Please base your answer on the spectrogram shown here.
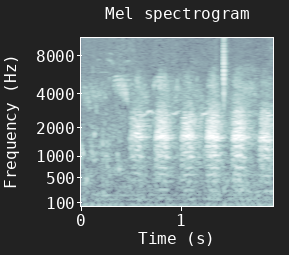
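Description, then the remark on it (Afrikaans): A quick run of about six nasal, honking quacks in steady rhythm, moderately loud, with no talking. “Toe die son ondergaan in die reën gaan mamma eend en haar klein goed terug na hulle huis toe.”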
